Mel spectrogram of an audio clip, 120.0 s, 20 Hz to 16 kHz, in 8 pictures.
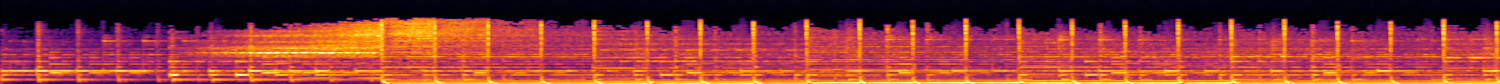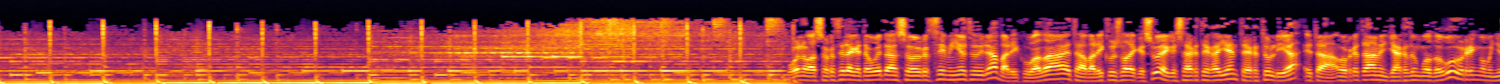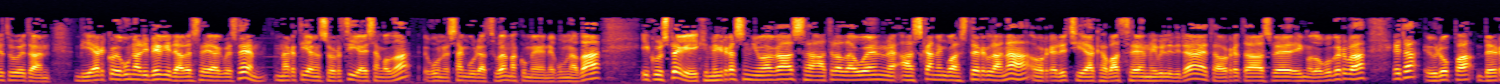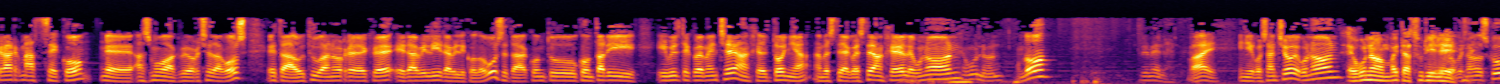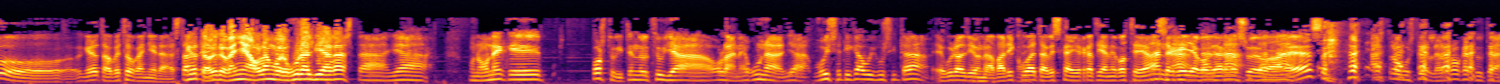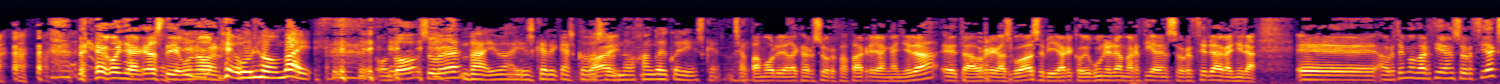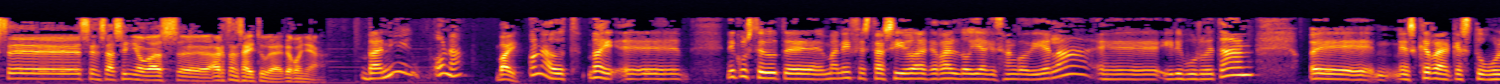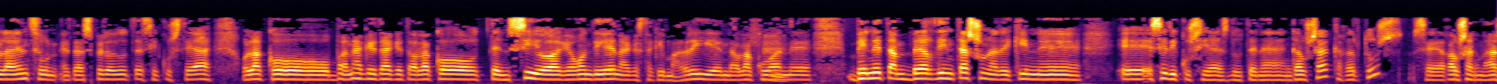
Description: Martiaren 8a eta Ikuspegiren txostena gaurko gizarte gaien tertulian | Bizkaia Irratia
GIZARTE-GAIEN-TERTULIA-1.mp3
